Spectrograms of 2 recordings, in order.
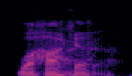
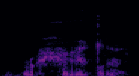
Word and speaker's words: Oaxaca: what was the pronunciation on it? – Oaxaca. – Oaxaca.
